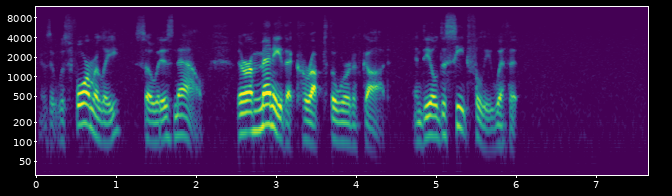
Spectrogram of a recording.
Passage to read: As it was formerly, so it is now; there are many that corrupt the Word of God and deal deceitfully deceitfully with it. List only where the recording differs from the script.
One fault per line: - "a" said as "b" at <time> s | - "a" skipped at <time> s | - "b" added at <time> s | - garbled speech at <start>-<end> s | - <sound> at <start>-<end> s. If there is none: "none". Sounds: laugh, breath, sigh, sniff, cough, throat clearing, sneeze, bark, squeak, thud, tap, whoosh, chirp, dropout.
- "deceitfully" skipped at 5.7 s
